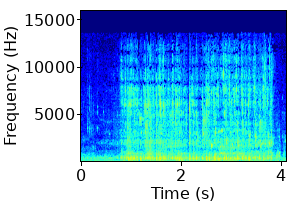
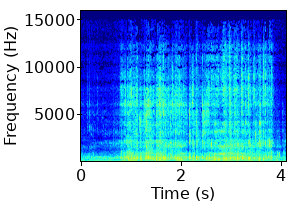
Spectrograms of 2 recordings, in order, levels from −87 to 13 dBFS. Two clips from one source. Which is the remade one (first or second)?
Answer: second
